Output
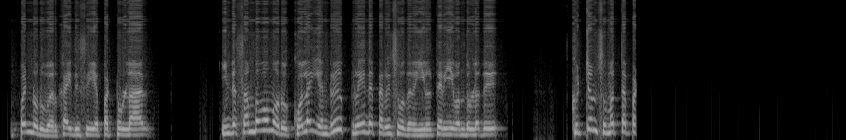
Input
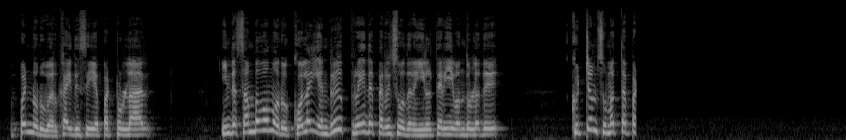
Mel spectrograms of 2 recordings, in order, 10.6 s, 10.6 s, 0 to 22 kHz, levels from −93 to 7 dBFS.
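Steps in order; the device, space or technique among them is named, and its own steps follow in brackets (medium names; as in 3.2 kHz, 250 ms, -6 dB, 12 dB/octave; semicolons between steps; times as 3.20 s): early companding sampler (sample-rate reducer 12 kHz, jitter 0%; companded quantiser 6-bit); trim +2 dB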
